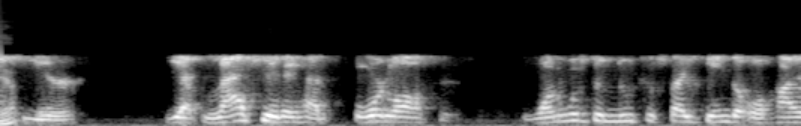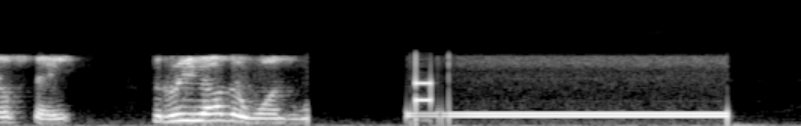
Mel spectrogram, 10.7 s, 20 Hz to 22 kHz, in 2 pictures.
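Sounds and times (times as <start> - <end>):
speech: 0.0 - 7.4, 8.0 - 8.4
faint low noise: 0.0 - 10.6
telephone dial tone after a dropped call: 8.1 - 10.2.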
